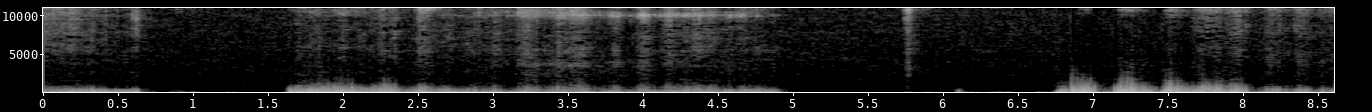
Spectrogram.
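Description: A palm-sized, solid, light wooden ball held in one hand is scratched and tapped with long painted nails. The sound is soft, low and dull, in bursts of rapid scratching and tapping with short quiet gaps and a lone tap between them. Each sound dies away almost at once, with no ring.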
